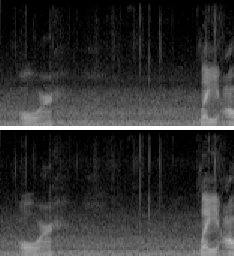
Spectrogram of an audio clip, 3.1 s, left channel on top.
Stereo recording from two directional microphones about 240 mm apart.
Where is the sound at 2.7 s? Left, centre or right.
Centre.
